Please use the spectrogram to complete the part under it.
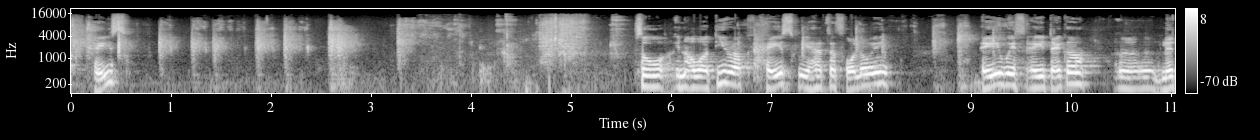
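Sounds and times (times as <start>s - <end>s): chalk writing on blackboard: 0.0s - 2.5s, 6.8s - 9.5s.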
